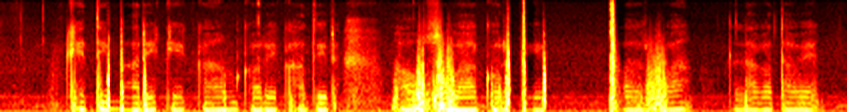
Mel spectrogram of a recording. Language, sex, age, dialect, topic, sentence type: Bhojpuri, male, 60-100, Northern, agriculture, statement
